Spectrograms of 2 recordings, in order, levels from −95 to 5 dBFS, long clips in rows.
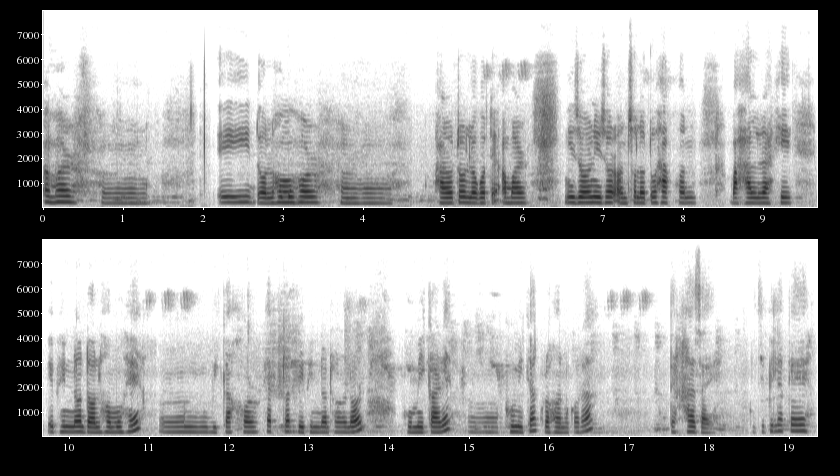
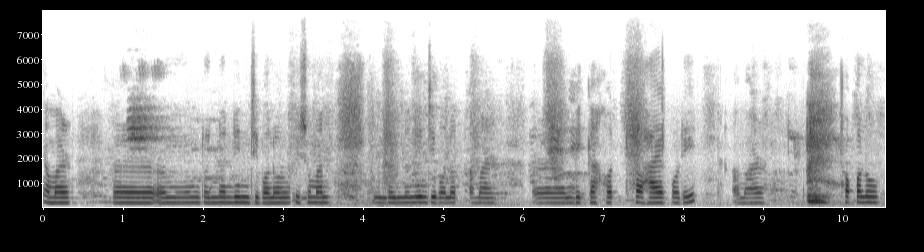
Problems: constant background noise, background conversations at intervals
